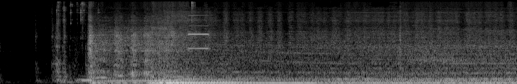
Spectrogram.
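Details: Mercedes SLK230: brief high screech as the engine cranks and catches, then a rough idle. Screech began when the transmission 13-pin O-ring failed and leaked; the car now drives 1–2 minutes then won't move despite revving, working again after restart.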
